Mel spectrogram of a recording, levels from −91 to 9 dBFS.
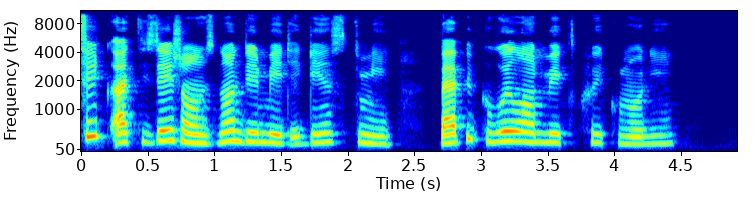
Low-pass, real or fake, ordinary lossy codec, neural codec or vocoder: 9.9 kHz; fake; none; autoencoder, 22.05 kHz, a latent of 192 numbers a frame, VITS, trained on one speaker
